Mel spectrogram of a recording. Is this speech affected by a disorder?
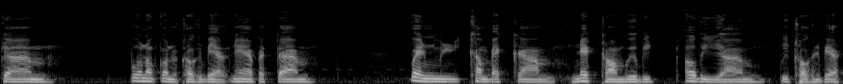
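Yes: hearing loss with cochlear implants; right implant 10-11 years ago, left 2-3 years later, 4-hour operation, dead hair cells, formerly hearing aids; both implants, number seven model Bluetooth phone streaming, telecoil via Cochlear app, hears fridge motor; asks others to speak slowly, struggles when people talk quickly.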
